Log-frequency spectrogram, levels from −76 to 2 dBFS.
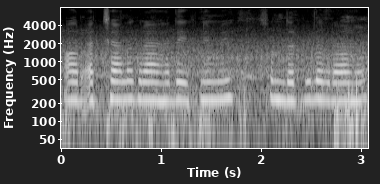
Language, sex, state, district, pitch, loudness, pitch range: Hindi, female, Punjab, Pathankot, 230 Hz, -15 LUFS, 225-235 Hz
